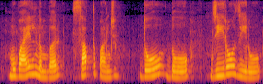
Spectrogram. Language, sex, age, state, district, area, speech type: Punjabi, female, 30-45, Punjab, Rupnagar, urban, read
